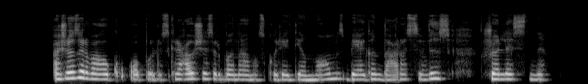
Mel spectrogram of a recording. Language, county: Lithuanian, Klaipėda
